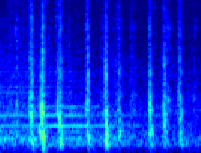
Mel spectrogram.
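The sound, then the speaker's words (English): Quick, rhythmic knocks follow one another steadily, horse hooves clip-clopping on a hard surface, moderately loud, with no voices, as a rider in armour rides the horse toward a palace. “Alastair put on the armour and rode his horse toward the palace.”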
